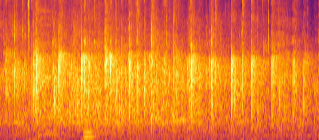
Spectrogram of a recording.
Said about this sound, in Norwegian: En applaus for Steffi her.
